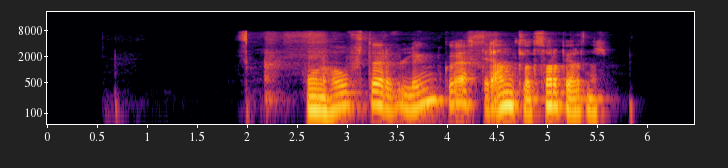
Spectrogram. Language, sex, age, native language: Icelandic, male, 30-39, Icelandic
